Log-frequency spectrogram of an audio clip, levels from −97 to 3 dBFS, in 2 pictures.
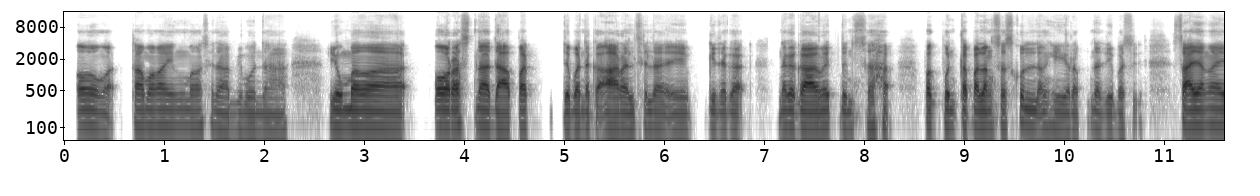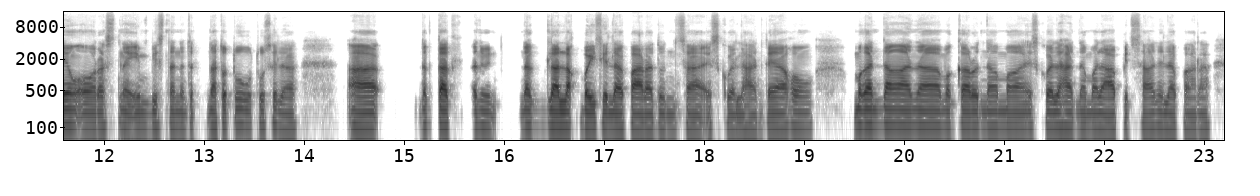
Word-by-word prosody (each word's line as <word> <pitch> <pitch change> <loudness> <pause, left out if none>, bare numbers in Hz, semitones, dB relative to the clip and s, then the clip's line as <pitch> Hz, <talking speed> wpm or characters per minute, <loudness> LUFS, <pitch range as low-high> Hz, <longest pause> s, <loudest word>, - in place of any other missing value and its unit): Oo 110 -2 +3
nga. - - -3 0.2
Tama 110 0 +3
nga 110 - +3
'yong 110 0 -4
mga 105 -1 -4
sinabi 100 -4 -6
mo 95 - -4
na, 90 -1 -8 0.4
'yong 110 -1 +2
mga 105 -2 +4 0.3
oras 110 0 +7
na 110 - +8
dapat, 100 -2 +4 0.2
'di - - -4
ba, - - +2
nag-aaral 95 0 +4
sila, 105 0 -2
eh, 95 0 -4 0.2
ginaga 100 -1 -2 0.4
nagagamit 105 0 +6
do'n 100 -1 -4
sa - - -5 0.5
pagpunta - - +1
pa 105 - +4
lang 105 - +5
sa 105 - -1
school 125 -4 -3
ang 100 - -3
hirap 95 -2 -5
na, - - -5
'di 95 - -5
ba. - - -5 0.5
Sayang 110 +1 +7
nga 115 - +3
'yong 115 0 +2
oras 100 0 -4
na 105 - -5
imbis 100 +1 -7
na 100 0 -6
natu 95 - -11
natututo 110 -2 -5
sila, 100 -4 -7 0.6
ah, 100 0 +4 0.4
nagta - - +1 0.2
ano 105 - -5
'yon, - - -19 0.2
naglalakbay 105 -2 +1
sila 100 -2 0
para 90 -1 0
do'n 95 -2 -12
sa 90 -2 -3
eskwelahan. 90 -1 -7
Kaya 95 -1 -1
kung 100 -1 -6 0.4
maganda 115 0 +2
nga 110 -1 +2
na 110 -1 0 0.2
magkaroon 105 -1 -2
ng 100 0 -4
mga 100 -1 -3
eskwelahan 100 0 -2
na 100 - -7
malapit 95 -1 -3
sa 95 0 -6
kanila, 100 -2 -6
para 95 +1 -10
100 Hz, 175 wpm, -25 LUFS, 95-110 Hz, 0.6 s, na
